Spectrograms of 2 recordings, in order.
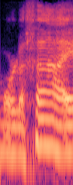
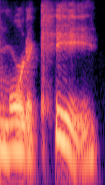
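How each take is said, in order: First: The name is said in a Hebrew-like way. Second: The name is said in an anglicized way. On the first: "as we might say it"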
